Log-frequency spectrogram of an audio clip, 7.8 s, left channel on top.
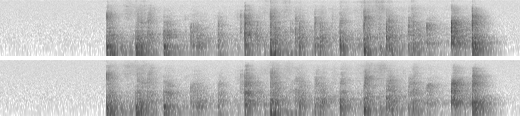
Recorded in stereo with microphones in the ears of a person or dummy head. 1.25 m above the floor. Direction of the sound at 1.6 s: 5° right (ahead or behind).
